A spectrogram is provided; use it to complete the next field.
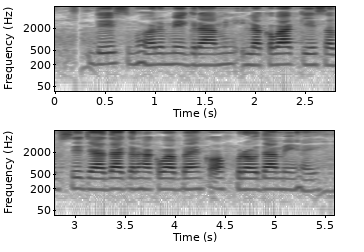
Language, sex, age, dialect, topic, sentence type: Magahi, female, 18-24, Western, banking, statement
